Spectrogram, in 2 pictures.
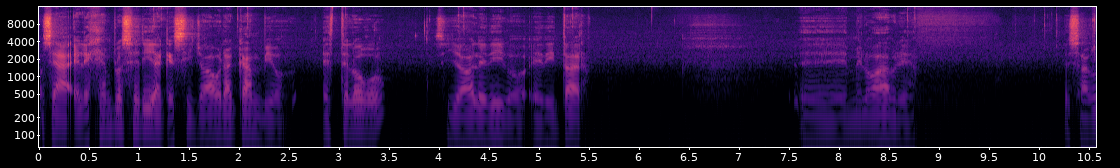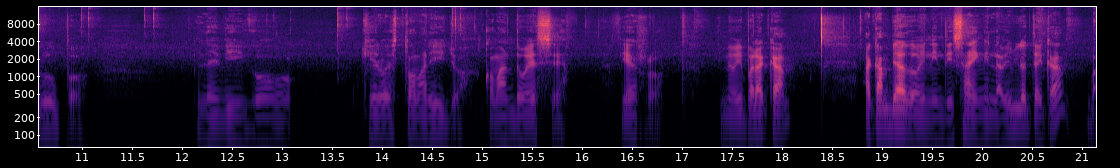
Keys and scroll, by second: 10.5 shift+super+g, 13.0 i, 14.3 v, 15.3 super+s, 16.6 super+w, 17.2 super+Tab.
